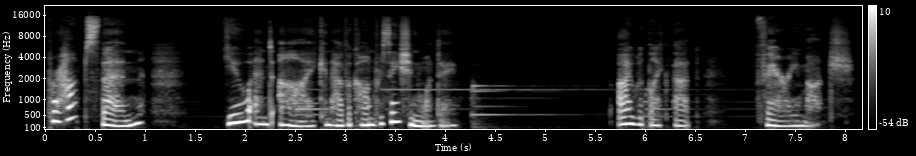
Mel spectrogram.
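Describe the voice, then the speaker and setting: A woman's voice: lowish voice, expressive, slow pace, long pauses, faint music behind. A woman narrating a fantasy audio drama as a small, fond and earnest companion telling the tale first-hand. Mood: earnest, tender.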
